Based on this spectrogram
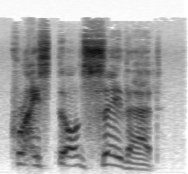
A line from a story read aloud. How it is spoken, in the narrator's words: begged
